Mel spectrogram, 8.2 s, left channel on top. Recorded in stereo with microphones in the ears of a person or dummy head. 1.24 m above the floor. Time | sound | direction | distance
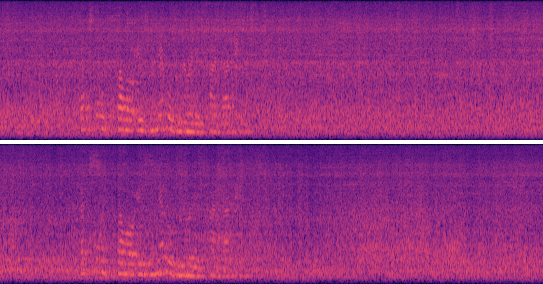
1.2 | a woman speaking | 15° left (ahead or behind) | 8 m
